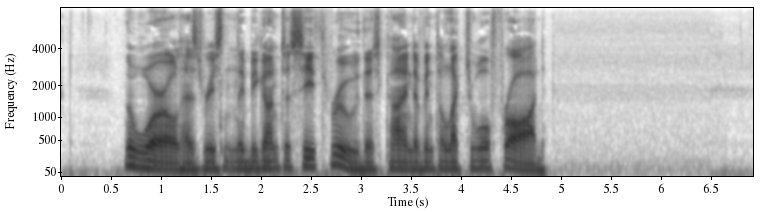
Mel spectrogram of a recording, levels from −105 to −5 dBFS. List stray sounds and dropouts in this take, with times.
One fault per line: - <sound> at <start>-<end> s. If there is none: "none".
none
